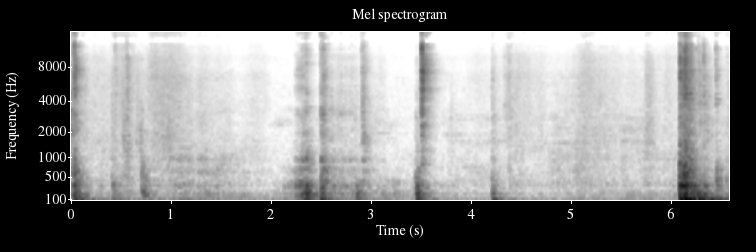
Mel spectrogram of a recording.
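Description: Handling noise at a cutting table: a few scattered clicks and knocks as scissors and a metal ruler are moved, then one loud heavy thump about six seconds in.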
